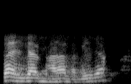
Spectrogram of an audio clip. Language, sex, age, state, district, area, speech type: Hindi, male, 18-30, Uttar Pradesh, Jaunpur, urban, conversation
